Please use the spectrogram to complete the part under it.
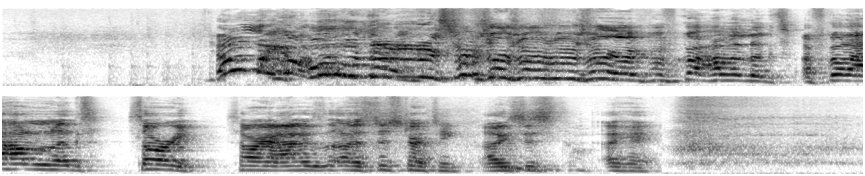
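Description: A young woman shrieks and cries out with excitement.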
